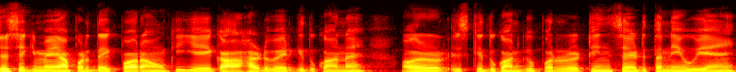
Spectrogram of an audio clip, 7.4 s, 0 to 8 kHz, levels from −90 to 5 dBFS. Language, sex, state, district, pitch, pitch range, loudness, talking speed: Hindi, male, Bihar, Kaimur, 135 Hz, 130-145 Hz, -19 LUFS, 210 wpm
